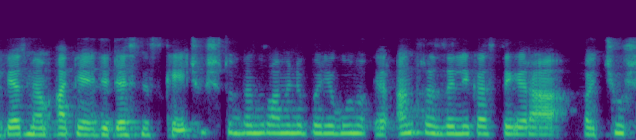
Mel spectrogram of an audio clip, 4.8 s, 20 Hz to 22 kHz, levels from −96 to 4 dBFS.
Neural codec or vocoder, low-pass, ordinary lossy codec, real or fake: none; 7.2 kHz; AAC, 48 kbps; real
